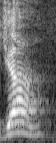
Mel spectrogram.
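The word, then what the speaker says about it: יה: And you can pronounce it Yah, according to the rabbi, but you cannot pronounce Jehovah.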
